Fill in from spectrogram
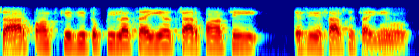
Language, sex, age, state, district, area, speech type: Hindi, male, 18-30, Rajasthan, Jaipur, urban, conversation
